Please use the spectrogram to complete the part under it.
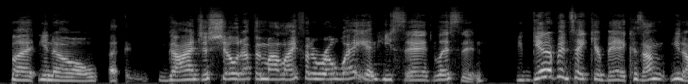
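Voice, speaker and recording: Bright, earnest woman telling her story. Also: on the high side, rough recording. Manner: earnest, many "you know" fillers. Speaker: guest. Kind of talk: personal story in an interview.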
